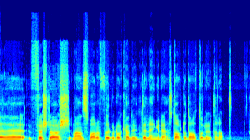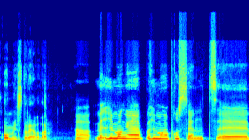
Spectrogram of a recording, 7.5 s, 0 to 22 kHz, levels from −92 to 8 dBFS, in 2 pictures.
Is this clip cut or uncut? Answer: cut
